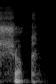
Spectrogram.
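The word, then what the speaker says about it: Shough: level and uh Tyler shuck even though it's spelled sha or s h o u g h it's pronounced shuck what about uh milro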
